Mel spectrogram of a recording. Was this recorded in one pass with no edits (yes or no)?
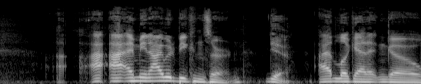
yes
